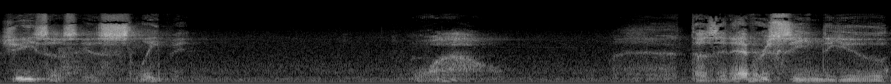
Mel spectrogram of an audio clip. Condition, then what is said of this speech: Throat cancer. So you get my Batman voice tonight.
